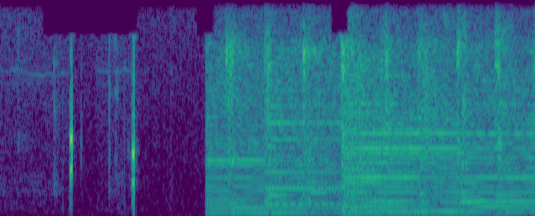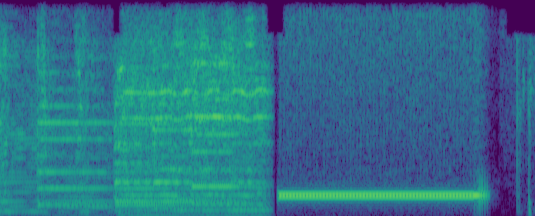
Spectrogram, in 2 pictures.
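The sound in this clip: Telephone tones during a call transfer: a few faint clicks, then a sequence of electronic melodic chords that change about once a second, ending in a single sustained steady beep of roughly one and a half seconds.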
